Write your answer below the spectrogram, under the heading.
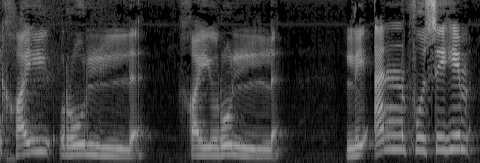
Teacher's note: the نون sound will be merged to the لام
